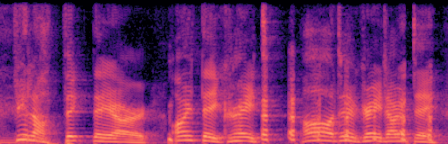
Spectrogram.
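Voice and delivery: high-pitched, giggly mock pride; hammed-up chirpy enthusiasm; happy welcoming local. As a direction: gush over them like an eager host. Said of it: "they're very happy".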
